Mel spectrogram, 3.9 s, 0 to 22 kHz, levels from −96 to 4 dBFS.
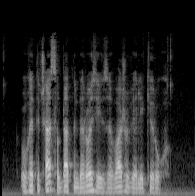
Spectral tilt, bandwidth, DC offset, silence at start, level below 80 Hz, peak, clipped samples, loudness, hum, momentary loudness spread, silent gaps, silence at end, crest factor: -7 dB/octave; 10.5 kHz; under 0.1%; 0.4 s; -44 dBFS; -4 dBFS; under 0.1%; -24 LUFS; none; 8 LU; none; 0.55 s; 20 dB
